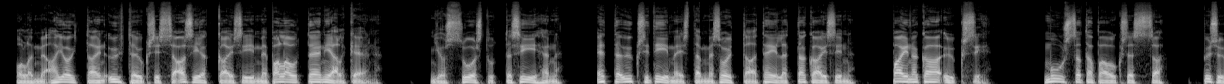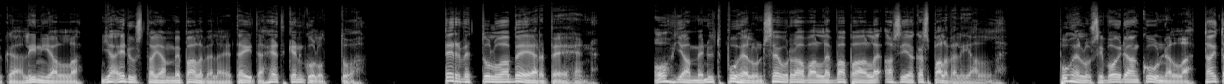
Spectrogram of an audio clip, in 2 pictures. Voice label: finnish ivr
